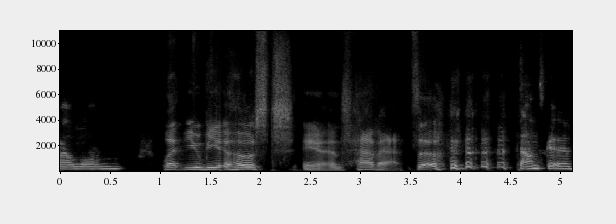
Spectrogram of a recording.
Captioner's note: laughter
